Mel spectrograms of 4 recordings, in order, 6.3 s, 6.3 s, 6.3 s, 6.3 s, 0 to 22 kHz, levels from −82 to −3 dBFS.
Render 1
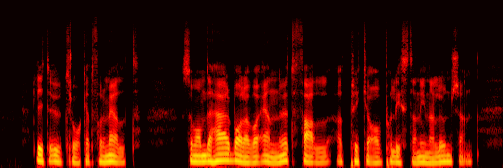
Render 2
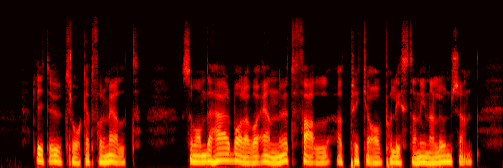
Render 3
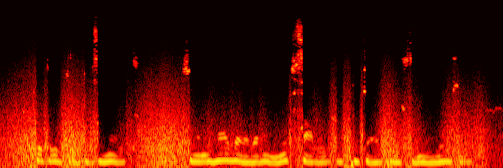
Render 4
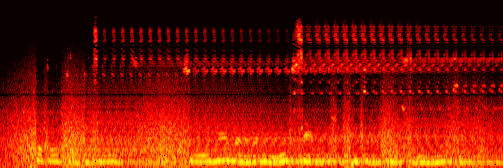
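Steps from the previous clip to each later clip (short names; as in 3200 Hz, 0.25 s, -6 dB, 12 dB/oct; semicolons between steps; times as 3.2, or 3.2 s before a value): compressor 3:1, threshold -31 dBFS, peak gain reduction 7 dB; gain +4.5 dB
spectral contrast raised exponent 3.3; wind noise 580 Hz -39 dBFS; backwards sustainer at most 34 dB/s; gain -1 dB
high shelf 9300 Hz +3.5 dB; notch 2500 Hz, Q 11; on a send: swelling echo 0.114 s, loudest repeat 5, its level -13 dB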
